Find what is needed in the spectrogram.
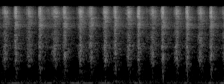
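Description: Small handheld shaker rattled quickly and evenly by an up-and-down wrist motion, about six or seven shakes a second.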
